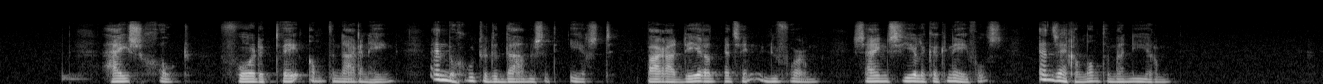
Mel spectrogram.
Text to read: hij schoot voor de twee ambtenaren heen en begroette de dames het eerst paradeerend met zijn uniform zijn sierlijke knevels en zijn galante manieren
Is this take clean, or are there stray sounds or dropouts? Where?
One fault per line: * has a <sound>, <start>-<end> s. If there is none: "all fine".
all fine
